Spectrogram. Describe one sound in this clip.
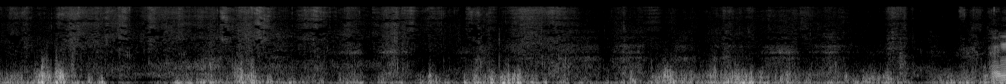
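Cattle hooves shuffle and crunch through dry straw.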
